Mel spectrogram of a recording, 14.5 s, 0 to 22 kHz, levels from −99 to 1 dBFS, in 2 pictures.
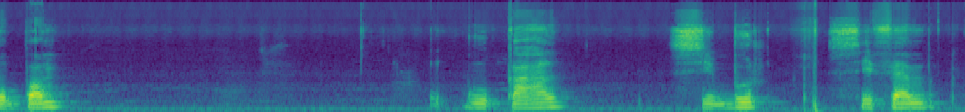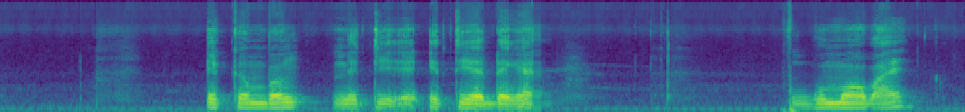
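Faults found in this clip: Speech grainy, rough and noisy throughout. Bandwidth stays full. The likely cause is Opus compression in CELT music mode, consistent with around 24 kbps. Band energies are preserved, but starved bands are filled by folding or noise, giving grit rather than swirl.

11.08–11.43 s: speech turns into a rigid metallic buzz near 66.8 Hz that still loosely follows the syllables. This is robotic sound from repeated short buffers, likely in the playout or jitter-buffer path. The last chunk, about 15 ms, is looped while fresh audio is skipped, covering roughly two-fifths of the span.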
